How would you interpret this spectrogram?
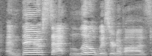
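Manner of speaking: plain reading voice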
